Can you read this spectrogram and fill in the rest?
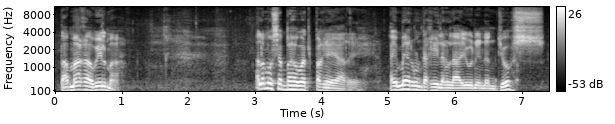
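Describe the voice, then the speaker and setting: Man playing a kindly, lively-toned boss in radio drama. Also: medium pitch, a little slow, long pauses, close to an everyday voice. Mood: gentle, reassuring. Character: kind, devout male boss, reassuring and generous. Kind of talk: Filipino radio drama acting.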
